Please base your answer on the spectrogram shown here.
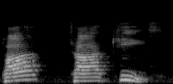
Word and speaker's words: Patakis: It says the sacred stories of the Yoruba, Santeria, Voodoo, etc., are known as Patakis, pronounced pa ta keys.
